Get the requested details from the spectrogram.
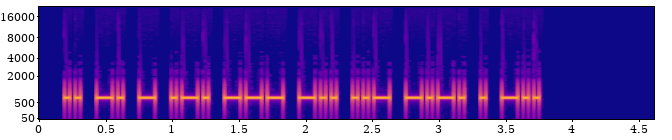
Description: Morse code, heard as a keyed tone, about 30 wpm, 700 Hz. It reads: INTRODUCED
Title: ED Suffix - Top 100 Words with Base Words 30wpm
